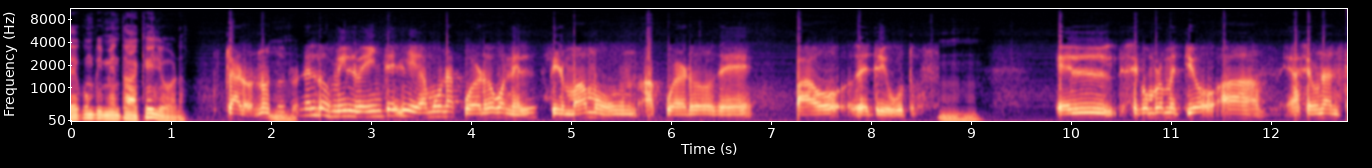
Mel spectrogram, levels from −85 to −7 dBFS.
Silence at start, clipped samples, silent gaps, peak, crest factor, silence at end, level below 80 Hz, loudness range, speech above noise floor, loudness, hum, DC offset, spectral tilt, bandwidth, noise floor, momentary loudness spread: 0 s; 0.1%; none; 0 dBFS; 14 dB; 0 s; -36 dBFS; 2 LU; 33 dB; -14 LUFS; none; 0.4%; -8 dB/octave; 9.6 kHz; -46 dBFS; 8 LU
